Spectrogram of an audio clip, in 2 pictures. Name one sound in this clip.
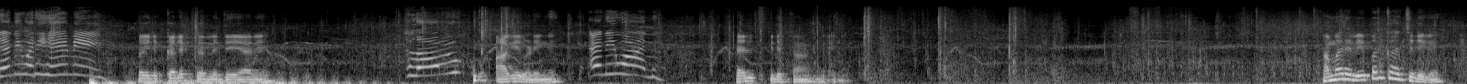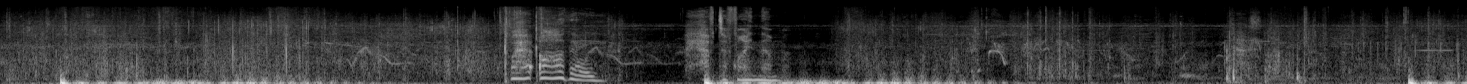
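Footsteps rustle through dense leaves.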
